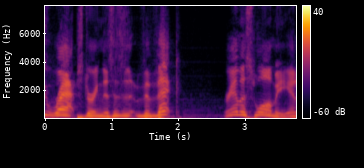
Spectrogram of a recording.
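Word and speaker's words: Vivek: during this this is vivec Grandma Swami and apparently his uh name rhymes with cake Nicole welcome this morning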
